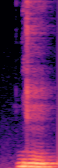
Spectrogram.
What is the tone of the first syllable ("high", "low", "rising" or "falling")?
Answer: low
